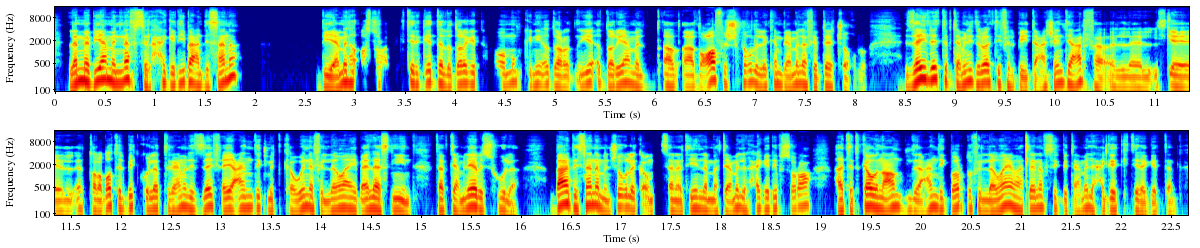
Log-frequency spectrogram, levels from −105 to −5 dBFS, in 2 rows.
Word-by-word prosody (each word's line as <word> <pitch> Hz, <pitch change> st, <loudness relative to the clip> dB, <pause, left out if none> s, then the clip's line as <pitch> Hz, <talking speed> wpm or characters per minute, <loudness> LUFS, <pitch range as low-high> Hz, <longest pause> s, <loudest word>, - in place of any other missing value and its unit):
لمّا 170 Hz, +4 st, +6 dB
بيعمل 165 Hz, -1 st, +5 dB
نَفْس 190 Hz, -, +3 dB
الحاجة 150 Hz, -3 st, -3 dB
دي 155 Hz, +5 st, -4 dB
بعد 130 Hz, -7 st, +2 dB
سَنة، 180 Hz, -, +2 dB, 0.8 s
بيعملها 135 Hz, +6 st, +1 dB
أسرع -, -, -9 dB, 0.2 s
بكتير 150 Hz, -, -3 dB
جدًا، 155 Hz, +1 st, -1 dB
لدرجة 140 Hz, +3 st, -1 dB
إن -, -, -4 dB, 0.2 s
هو 135 Hz, -, -1 dB
ممكن 140 Hz, -2 st, -9 dB
يقدر 125 Hz, -4 st, -2 dB
يقدر 130 Hz, -3 st, -2 dB
يعمل 135 Hz, -6 st, -1 dB, 0.2 s
اض 120 Hz, -1 st, +1 dB
أضعاف 140 Hz, +9 st, +6 dB
الشغل 150 Hz, +3 st, -1 dB
اللي 125 Hz, -4 st, -3 dB
كان 140 Hz, +2 st, -6 dB
بيعملها 135 Hz, +5 st, -2 dB
في 115 Hz, -3 st, -5 dB
بداية 120 Hz, 0 st, -3 dB
شغله، -, -, -8 dB, 0.4 s
زي 180 Hz, +5 st, +7 dB
اللي 195 Hz, -, +6 dB
أنتِ 200 Hz, -, -1 dB
بتعمليه 165 Hz, +4 st, -2 dB
دلوقتي 155 Hz, 0 st, +1 dB
في 125 Hz, -, -7 dB
البيت، 110 Hz, -3 st, -4 dB
عشان 115 Hz, +6 st, -3 dB
أنتِ 155 Hz, -, -5 dB
عارفة 150 Hz, -9 st, 0 dB
ال 110 Hz, +1 st, -6 dB
ال 105 Hz, -1 st, -6 dB
ك 110 Hz, 0 st, 0 dB
طلبات 155 Hz, -3 st, +1 dB
البيت 150 Hz, +3 st, -3 dB
كُلّها 135 Hz, +1 st, -1 dB
بتتعمل 150 Hz, +1 st, -3 dB
ازاي، 135 Hz, +5 st, +1 dB
فهي 135 Hz, -3 st, +2 dB
عندِك 145 Hz, -2 st, -1 dB
متكونة 125 Hz, +5 st, -3 dB
في -, -, -7 dB
اللا 120 Hz, +4 st, -2 dB
وعي 140 Hz, -1 st, +1 dB
بقى 120 Hz, 0 st, +2 dB
لها 130 Hz, -1 st, +4 dB
سنين، 115 Hz, -4 st, -1 dB, 0.2 s
فبتعمليها 150 Hz, +8 st, +4 dB
بسهولة، 125 Hz, -4 st, -4 dB, 0.3 s
بعد 180 Hz, -5 st, +9 dB
سَنة 170 Hz, +4 st, +3 dB
من 115 Hz, -8 st, -5 dB
شغلِك 150 Hz, -3 st, -1 dB
أو -, -, 0 dB
من -, -, -6 dB
سنتين، 120 Hz, +4 st, -4 dB
لمّا 115 Hz, -3 st, -3 dB
تعملي 145 Hz, +7 st, -2 dB
الحاجة 130 Hz, +3 st, -4 dB
دي 140 Hz, -, -5 dB
بسرعة، 155 Hz, +5 st, -1 dB, 0.2 s
هتتكون 150 Hz, +6 st, +3 dB
عند 125 Hz, -6 st, +3 dB
عندِك 135 Hz, 0 st, -3 dB
برضه 145 Hz, -1 st, -2 dB
في 120 Hz, -, -13 dB
اللا 110 Hz, -1 st, 0 dB
وعي، 165 Hz, +8 st, +3 dB
وهتلاقي 140 Hz, 0 st, -1 dB
نفْسِك 135 Hz, -3 st, -6 dB
بتعملي 140 Hz, +5 st, -6 dB
حاجات 125 Hz, 0 st, -2 dB
كتيرة 115 Hz, -6 st, -5 dB
جدًا، 100 Hz, +1 st, -9 dB
135 Hz, 215 wpm, -23 LUFS, 120-150 Hz, 0.8 s, بعد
